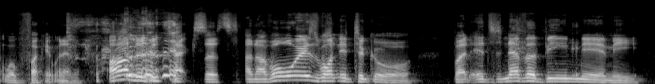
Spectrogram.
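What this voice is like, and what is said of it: Vague put-on Irish or Welsh accent. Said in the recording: “John the Irishman in Texas. ... It was Welsh. That was more Welsh. ... That was not Irishman. That was like a weird, like, that was not even, that was not Welsh. That was not Irish. ... That's just a voice.”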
